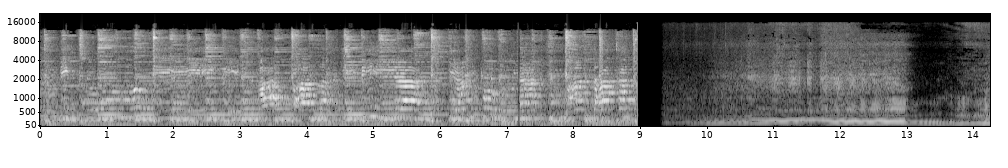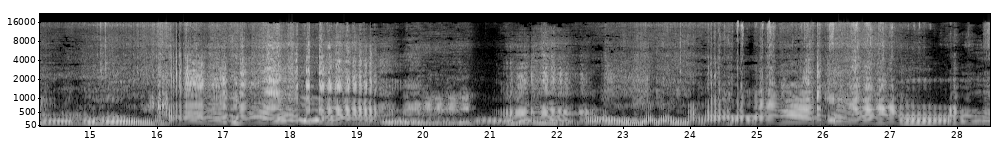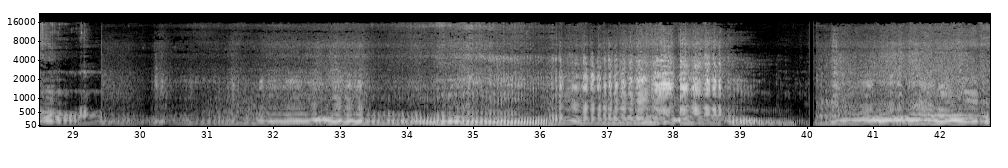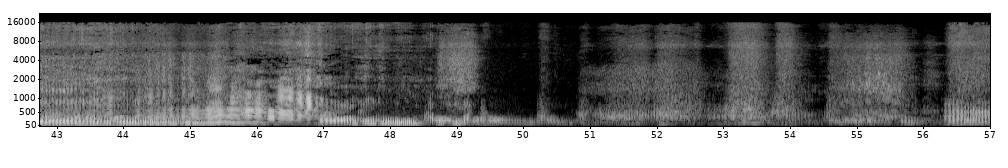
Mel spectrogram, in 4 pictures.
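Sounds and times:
dirt bike engine revving: 10.0 - 57.0.

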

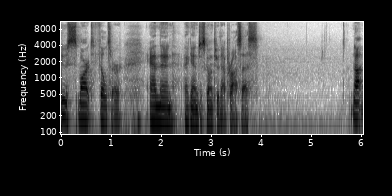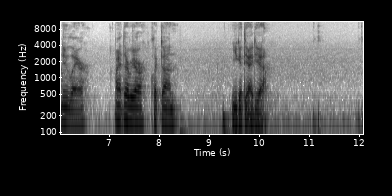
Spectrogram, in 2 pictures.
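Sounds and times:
faint computer mouse clicks: 11.0 - 11.3.

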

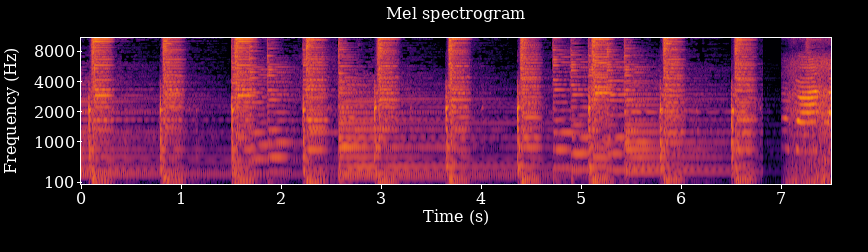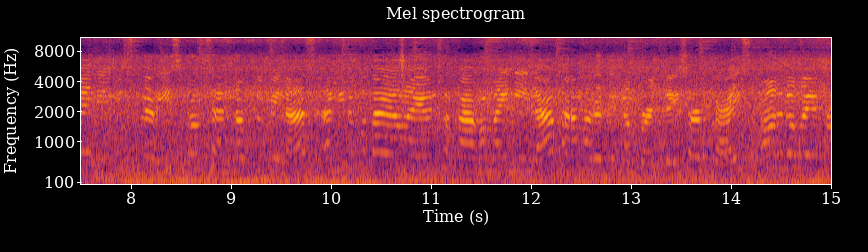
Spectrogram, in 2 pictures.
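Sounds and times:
street traffic rumble: 7.0 - 15.0
woman talking: 7.0 - 15.0.

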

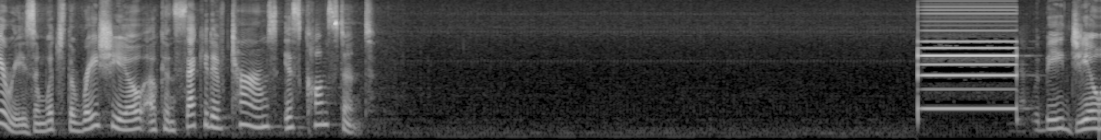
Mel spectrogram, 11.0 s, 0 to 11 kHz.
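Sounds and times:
electronic buzzer beep: 9.2 - 10.4.

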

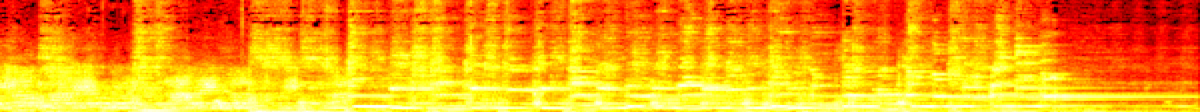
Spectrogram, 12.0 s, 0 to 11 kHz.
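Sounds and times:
gamelan ensemble playing: 0.0 - 12.0.

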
